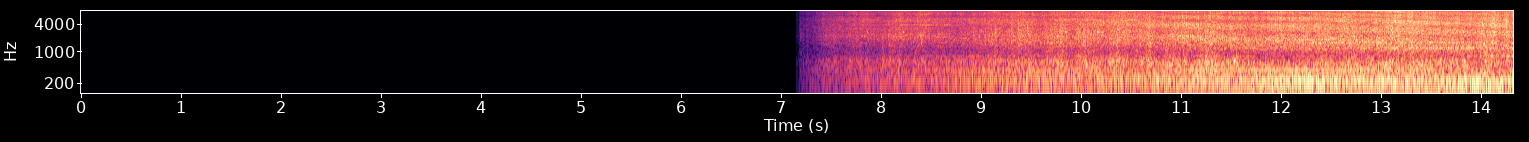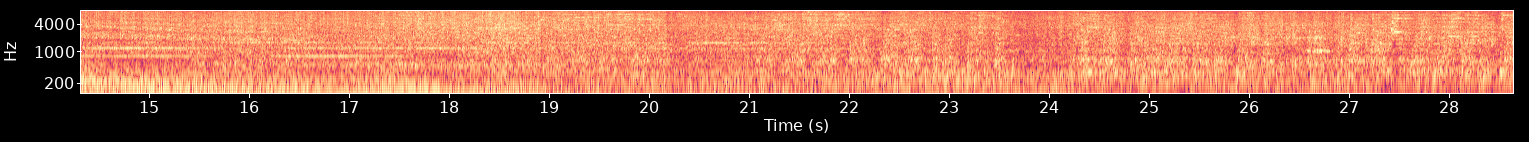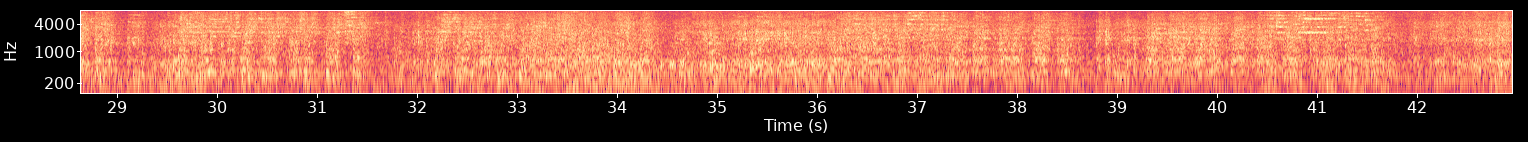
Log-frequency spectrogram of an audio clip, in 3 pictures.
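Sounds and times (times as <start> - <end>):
diesel locomotive engine passing: 7.2 - 42.9
wheels clattering over rail joints: 15.5 - 42.9.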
